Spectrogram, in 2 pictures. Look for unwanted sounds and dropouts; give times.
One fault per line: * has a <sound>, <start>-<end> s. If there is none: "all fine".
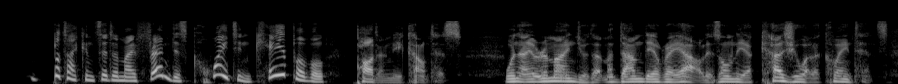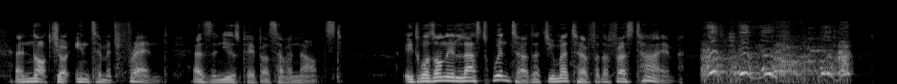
* has a bark, 16.0-17.5 s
